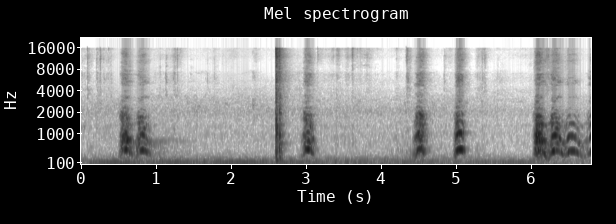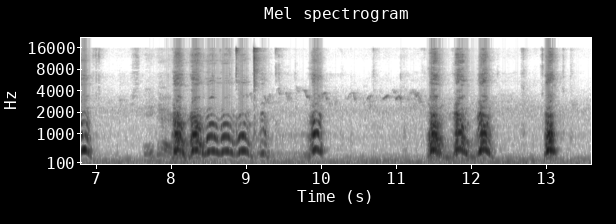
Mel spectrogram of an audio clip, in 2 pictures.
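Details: Two dogs in Alabama barking, single barks mixed with quick runs of wavering, yelping barks; a sharp knock early on and a low hum underneath.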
